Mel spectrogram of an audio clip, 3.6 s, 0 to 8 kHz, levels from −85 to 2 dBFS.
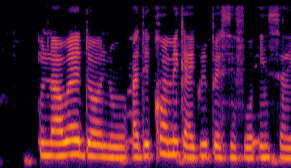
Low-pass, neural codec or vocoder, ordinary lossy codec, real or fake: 7.2 kHz; none; none; real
